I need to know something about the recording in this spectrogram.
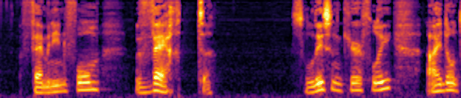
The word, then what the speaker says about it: verte: Feminine form, verte. So listen carefully. I don't say te, but it's t. Verte. Verte. Okay, so as usual, this final E only gives you the possibility to pronounce this t, t.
